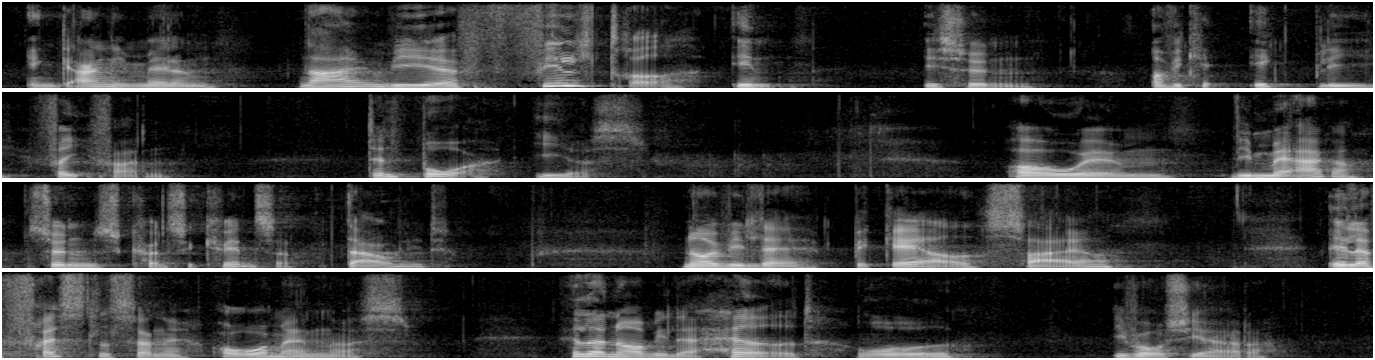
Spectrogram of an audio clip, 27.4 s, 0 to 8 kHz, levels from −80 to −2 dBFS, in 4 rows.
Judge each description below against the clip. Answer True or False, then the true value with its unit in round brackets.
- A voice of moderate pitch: True (145 Hz)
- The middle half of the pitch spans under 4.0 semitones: False (4.6 semitones)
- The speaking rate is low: True (105 wpm)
